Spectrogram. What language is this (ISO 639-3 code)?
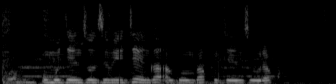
kin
